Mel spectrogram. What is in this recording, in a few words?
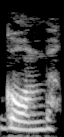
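"gomb", Hungarian pronunciation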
